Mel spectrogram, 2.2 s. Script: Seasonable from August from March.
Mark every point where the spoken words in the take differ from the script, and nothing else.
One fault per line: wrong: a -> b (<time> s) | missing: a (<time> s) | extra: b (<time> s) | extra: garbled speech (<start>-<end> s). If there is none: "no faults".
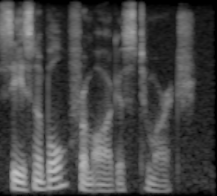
wrong: from -> to (1.4 s)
